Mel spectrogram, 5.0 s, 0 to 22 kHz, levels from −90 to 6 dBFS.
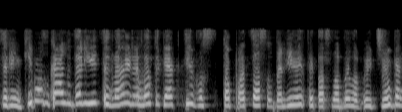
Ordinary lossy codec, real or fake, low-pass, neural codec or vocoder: Opus, 64 kbps; fake; 7.2 kHz; codec, 16 kHz in and 24 kHz out, 0.6 kbps, FireRedTTS-2 codec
